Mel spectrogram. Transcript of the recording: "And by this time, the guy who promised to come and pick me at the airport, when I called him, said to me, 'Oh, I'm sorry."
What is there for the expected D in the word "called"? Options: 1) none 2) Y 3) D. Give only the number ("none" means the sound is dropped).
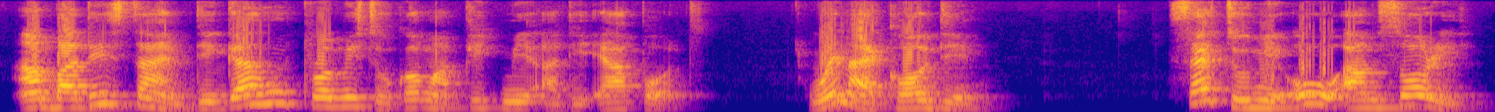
3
